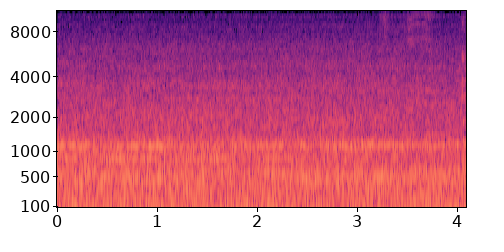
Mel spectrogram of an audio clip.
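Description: A train in the Roblox game Stepford County Railway runs steadily along the line. Its rumble and hum stay constant and fairly loud throughout, with no talking.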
